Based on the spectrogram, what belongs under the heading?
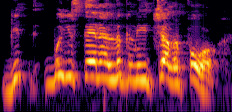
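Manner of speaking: a hint of an old father hurrying his sons along; father ordering sons. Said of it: "he said".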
